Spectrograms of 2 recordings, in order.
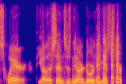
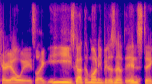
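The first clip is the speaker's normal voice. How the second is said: ordinary talk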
